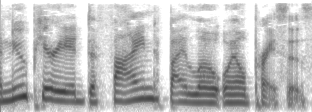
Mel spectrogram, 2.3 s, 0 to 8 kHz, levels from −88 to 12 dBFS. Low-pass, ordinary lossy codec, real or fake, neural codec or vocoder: 7.2 kHz; MP3, 48 kbps; real; none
